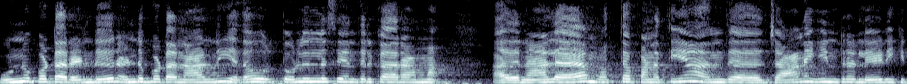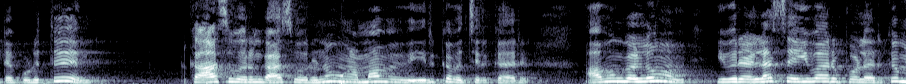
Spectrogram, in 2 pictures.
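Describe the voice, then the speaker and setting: An actress playing a sister-in-law who scolds and explains at length in a reproachful tone. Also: female voice, fairly high pitch, lightly acted. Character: sister-in-law, stern and lecturing.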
